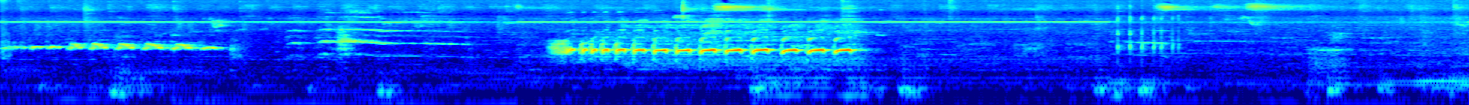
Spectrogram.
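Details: Local Indonesian zebra dove song, played as a lure for wild doves and to prompt reluctant caged doves to sing: a run of quick, high cooing notes, a pause, then a longer, louder stuttering series of about a dozen notes, over soft low thumps.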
